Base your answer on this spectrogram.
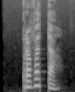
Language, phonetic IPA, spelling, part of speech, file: Russian, [prəvɐˈta], правота, noun, Ru-правота.ogg
- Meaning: right, rightfulness, correctness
